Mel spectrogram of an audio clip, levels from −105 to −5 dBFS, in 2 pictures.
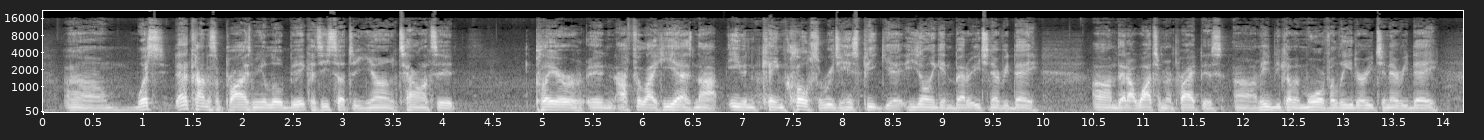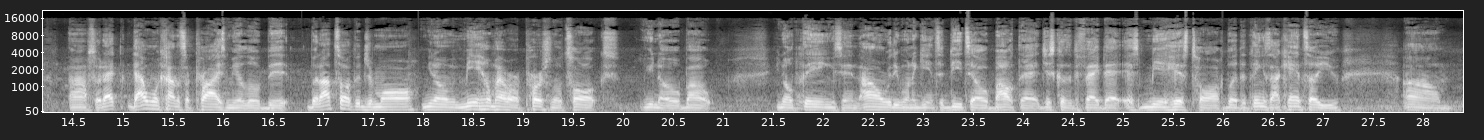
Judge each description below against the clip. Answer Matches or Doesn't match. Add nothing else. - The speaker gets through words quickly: Matches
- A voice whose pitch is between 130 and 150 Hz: Doesn't match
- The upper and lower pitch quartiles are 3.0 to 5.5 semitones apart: Doesn't match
